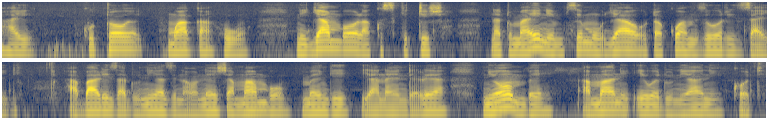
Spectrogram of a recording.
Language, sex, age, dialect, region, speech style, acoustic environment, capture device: Swahili, male, 35-44, Tanzania - Dar es Salaam, Tanzania, happy, people talking, desktop / Linux / Chrome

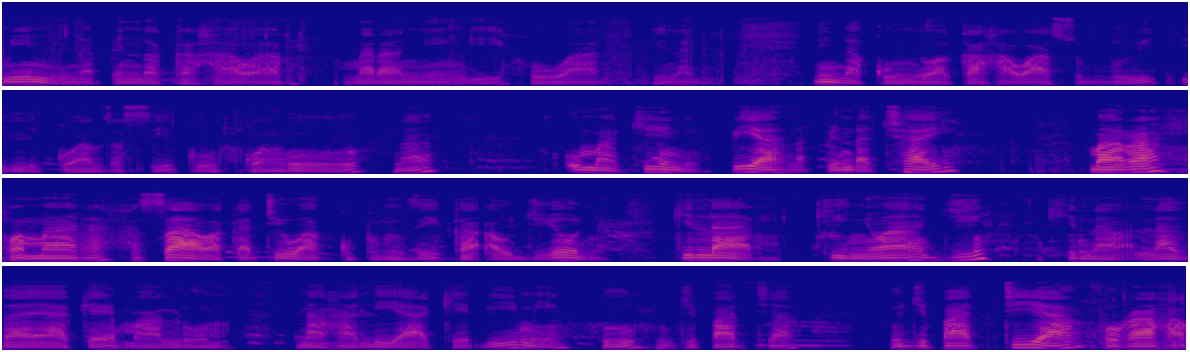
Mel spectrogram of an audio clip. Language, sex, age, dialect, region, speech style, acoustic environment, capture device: Swahili, male, 18-24, Kenya - Nairobi Sheng-influenced, Kenya, happy; nervous; anxious; excited, people talking; appliances; music, mobile / Linux / Chrome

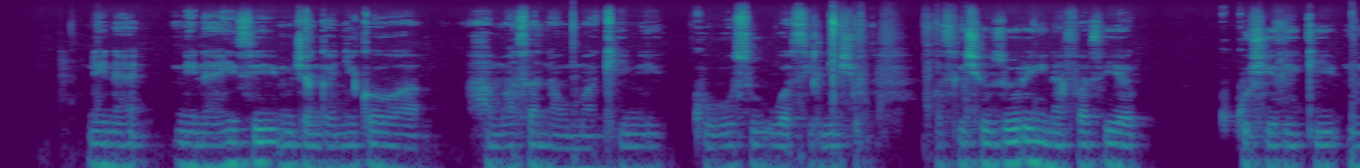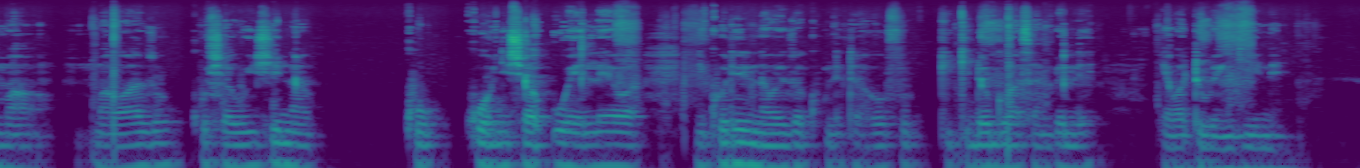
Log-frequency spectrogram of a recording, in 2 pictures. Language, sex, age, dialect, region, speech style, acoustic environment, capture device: Swahili, male, 18-24, Kenya - Nairobi Sheng-influenced, Kenya, happy, music, mobile / Linux / Chrome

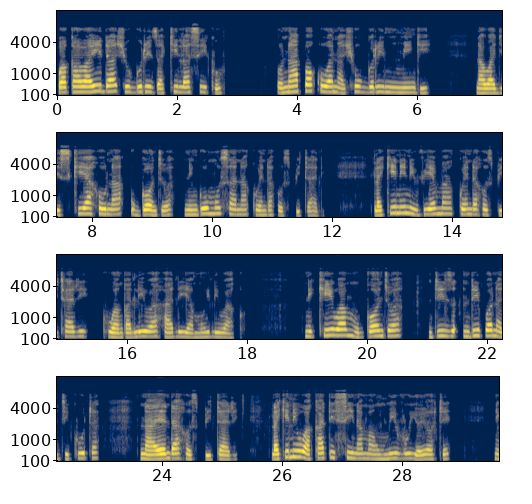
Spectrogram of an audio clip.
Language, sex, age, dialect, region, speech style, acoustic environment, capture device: Swahili, female, 35-44, Kenya - Nairobi Sheng-influenced, Kenya, relaxed, nature, desktop / Windows / Chrome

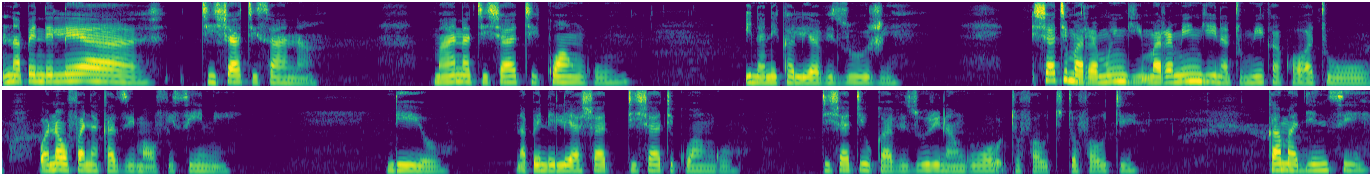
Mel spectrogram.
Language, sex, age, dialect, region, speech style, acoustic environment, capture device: Swahili, female, 25-34, Kenya - Kiambu, Kenya, relaxed, silence, mobile / Linux / Chrome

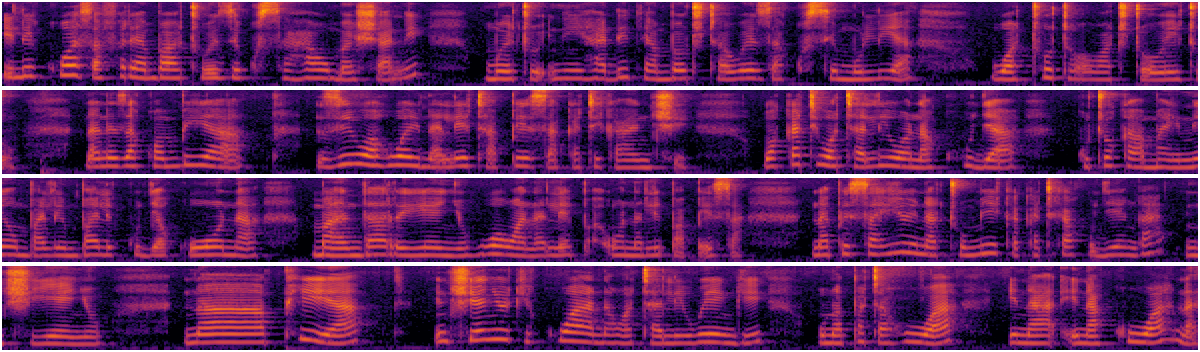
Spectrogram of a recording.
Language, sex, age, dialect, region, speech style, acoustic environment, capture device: Swahili, female, 25-34, Kenya - Mombasa, Kenya, excited; happy; focused, silence, desktop / Windows / Chrome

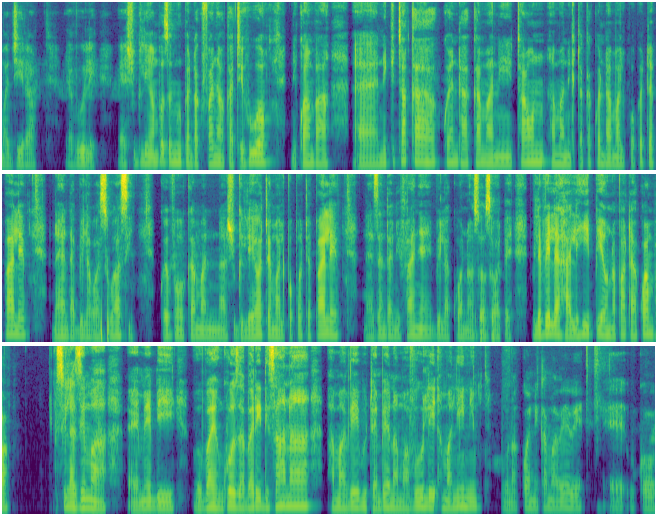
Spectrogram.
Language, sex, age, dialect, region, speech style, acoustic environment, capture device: Swahili, male, 45-54, Kenya - Nairobi Sheng-influenced, Kenya, happy; focused; excited; relaxed, silence, mobile / Linux / Chrome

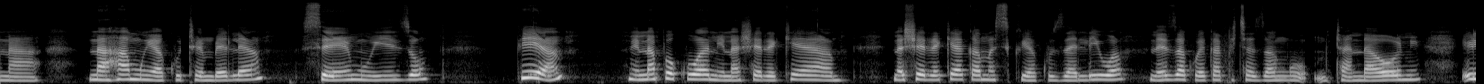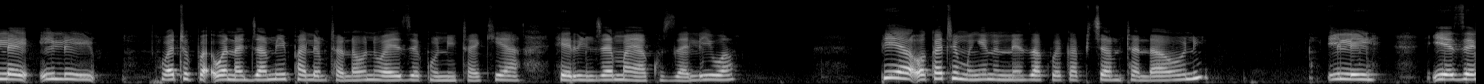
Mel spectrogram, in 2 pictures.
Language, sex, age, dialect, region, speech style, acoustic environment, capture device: Swahili, female, 18-24, Kenya - Mombasa, Kenya, relaxed, silence, mobile / Linux / Chrome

